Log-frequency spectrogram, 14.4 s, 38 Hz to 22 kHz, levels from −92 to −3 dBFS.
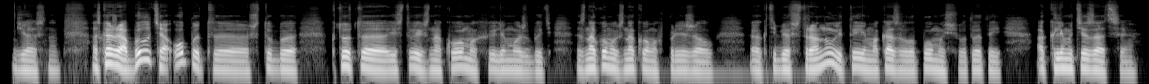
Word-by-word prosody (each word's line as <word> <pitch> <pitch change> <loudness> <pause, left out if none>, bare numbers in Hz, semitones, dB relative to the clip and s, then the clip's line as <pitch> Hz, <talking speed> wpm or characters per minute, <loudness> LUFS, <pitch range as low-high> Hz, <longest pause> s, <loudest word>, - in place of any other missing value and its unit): Ясно, 115 -2 -5 0.4
а 135 - 0
скажи, 180 +2 +8
а - - +10
был 200 - +5
у - - +1
тя 145 - +1
опыт, 170 - -1
э, 115 -3 -1
чтобы 115 -3 -2 0.4
кто-то 130 -6 +3
из 115 -1 -4
твоих 130 -6 -1
знакомых 120 +1 -3
или, 115 -1 -2
может 115 -2 -3
быть, 105 -2 -8 0.3
знакомых 125 +2 +1
знакомых 115 -3 -2
приезжал, 105 -2 -3 0.4
э, 115 -2 -3
к - - -19
тебе 120 -1 -1
в 110 - -8
страну 135 +10 +2
и 130 - +1
ты 135 +6 -2
им 120 -2 -1
оказывала 115 -1 0
помощь 115 -1 -4
вот 105 -2 -9
в 120 - -2
этой 105 -2 -5 0.4
акклиматизации? 120 -6 0
115 Hz, 140 wpm, -23 LUFS, 110-130 Hz, 0.4 s, а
